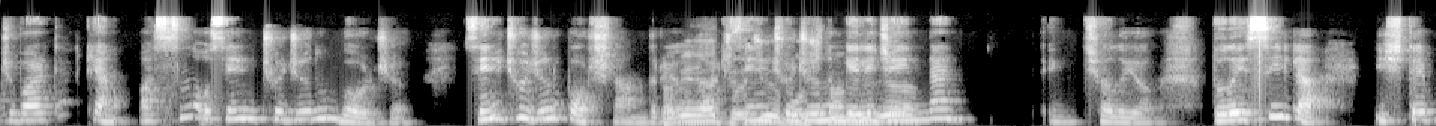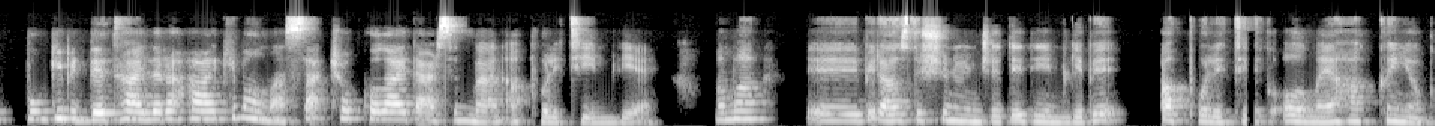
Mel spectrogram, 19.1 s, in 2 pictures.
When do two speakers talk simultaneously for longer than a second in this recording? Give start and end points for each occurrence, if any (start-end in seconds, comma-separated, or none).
4.4-6.2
